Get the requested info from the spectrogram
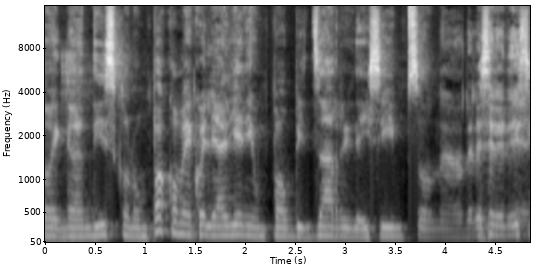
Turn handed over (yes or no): no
